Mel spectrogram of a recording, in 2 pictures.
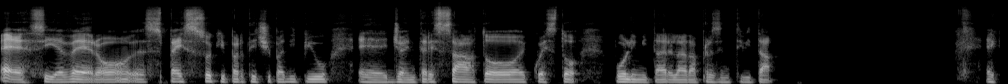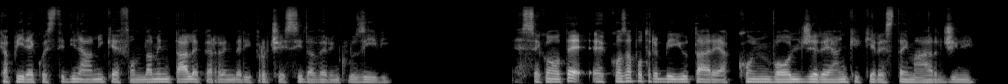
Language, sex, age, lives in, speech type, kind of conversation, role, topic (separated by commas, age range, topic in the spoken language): Italian, male, 25-29, Italy, read, expert-assistant, expert, Quando si parla di 'astensionismo elettorale', che cosa si intende e quali motivi possono portare a non votare?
